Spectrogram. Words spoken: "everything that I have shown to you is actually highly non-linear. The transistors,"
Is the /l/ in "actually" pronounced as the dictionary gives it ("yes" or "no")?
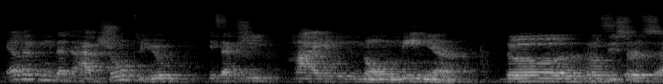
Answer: yes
